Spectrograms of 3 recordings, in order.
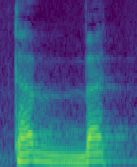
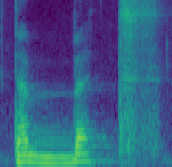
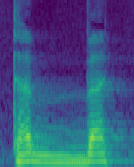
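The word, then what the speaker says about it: تبت: Tabbat, just a little burst of air at the back of your hand. You should be able to feel that. Sometimes people have too much. Tabbat, that's too much. So you need to lessen that, but have a burst of air and make it audible.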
